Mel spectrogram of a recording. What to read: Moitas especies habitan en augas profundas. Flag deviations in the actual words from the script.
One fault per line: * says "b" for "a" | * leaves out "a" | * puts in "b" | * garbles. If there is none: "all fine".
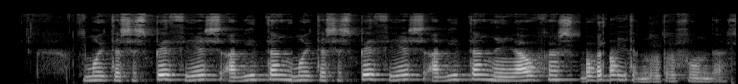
* puts in "moitas especies habitan"
* garbles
